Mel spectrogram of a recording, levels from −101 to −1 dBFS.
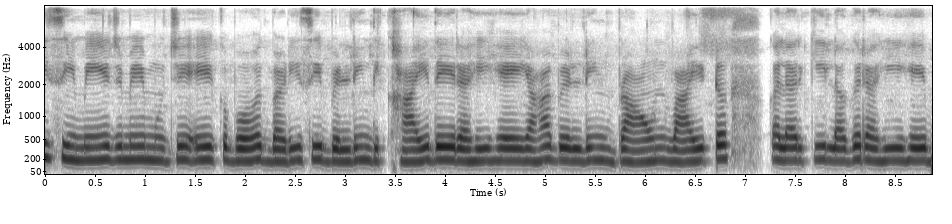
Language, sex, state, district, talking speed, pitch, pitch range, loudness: Hindi, female, Bihar, Bhagalpur, 135 wpm, 180 Hz, 175-190 Hz, -23 LUFS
